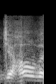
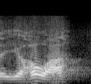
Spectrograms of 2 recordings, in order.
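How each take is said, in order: First: The name begins with a J sound. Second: The name begins with a Y sound. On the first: The speaker calls it wrong. "Jehovah is not an accurate translation" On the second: The speaker calls it right. "You'd have to go back to Yehoah to say it properly"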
